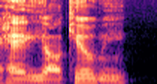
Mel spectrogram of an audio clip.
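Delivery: ordinary delivery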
